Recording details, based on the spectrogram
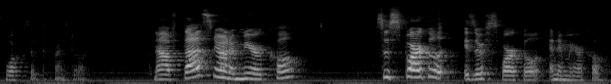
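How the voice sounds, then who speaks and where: A woman guest musician telling a story in animated fashion, acting out the quotes with big swings in pitch. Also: normal speed. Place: radio studio. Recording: roomy studio.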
